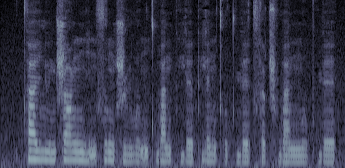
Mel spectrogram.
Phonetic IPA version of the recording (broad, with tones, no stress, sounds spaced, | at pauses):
t̪ʰ a˥ ɪ̯ l y˧˥ n ʂ ɑ˥ ŋ n̪ ḭ˨˩ n s ɤ˥˩ ŋ ʂ ɻ̩˧˥ l ɤ̰˨˩ ŋ t̪ʰ w a˥ n pʰ j ɛ˧˥ pʰ j ɛ˥˩ n kʰ ɤ˩ t̪ʰ ɥ ɛ˧˥ t͡sʰ ä˧ ʈ͡ʂʰ w a˥ n n̪ ɤ˥˩ pʰ ɥ ɛ˥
